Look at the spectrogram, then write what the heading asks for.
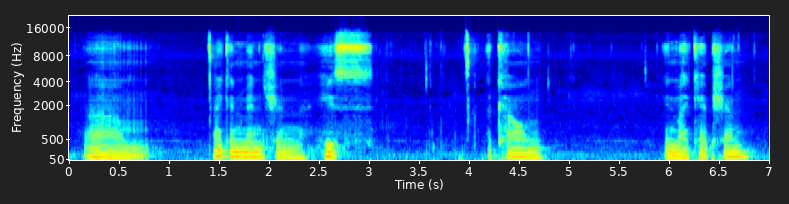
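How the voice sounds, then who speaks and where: Very slowly and with fairly even intonation, a man speaks at a very deep, low pitch. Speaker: craft tutorial maker. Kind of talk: tutorial. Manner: halting.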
